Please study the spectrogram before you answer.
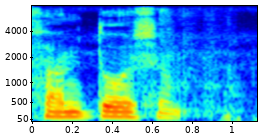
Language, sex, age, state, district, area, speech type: Telugu, male, 18-30, Telangana, Peddapalli, rural, read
